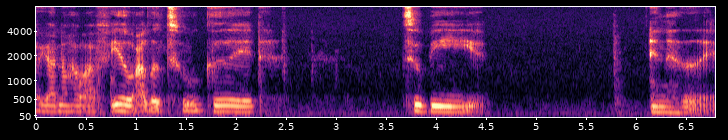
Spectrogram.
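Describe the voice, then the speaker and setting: Lively intonation in a woman's very deep, low voice. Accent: Chicago. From Chicago. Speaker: vlogger. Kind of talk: casual vlog talk to camera. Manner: animated.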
